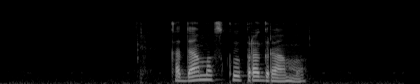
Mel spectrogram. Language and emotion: Russian, neutral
